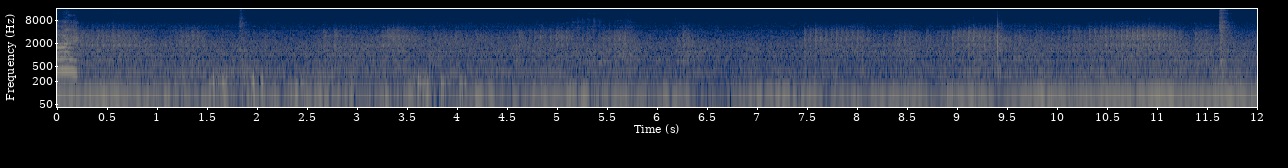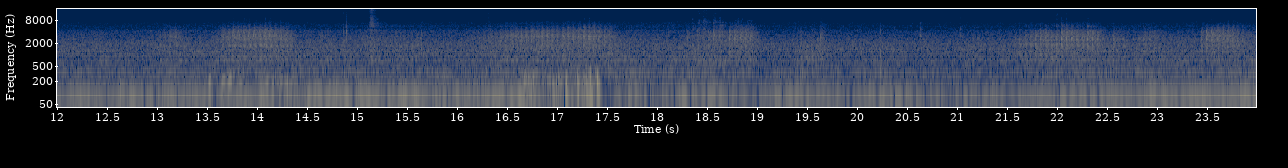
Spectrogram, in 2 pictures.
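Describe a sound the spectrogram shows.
A cat breathes softly in its sleep.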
